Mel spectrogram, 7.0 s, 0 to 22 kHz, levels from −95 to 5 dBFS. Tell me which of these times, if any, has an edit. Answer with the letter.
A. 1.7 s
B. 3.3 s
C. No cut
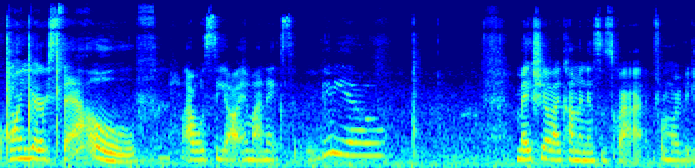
C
